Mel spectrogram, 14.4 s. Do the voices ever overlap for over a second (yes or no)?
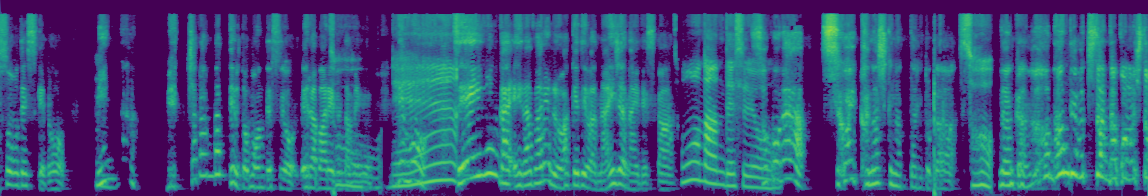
yes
